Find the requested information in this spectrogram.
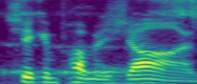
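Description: The phrase is said with an odd, affected pronunciation. The speaker sounds like he thinks he is better than others. The speaker calls it wrong. "he did say it in a weird way"

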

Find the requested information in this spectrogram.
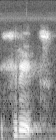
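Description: The first sound is said the general Flemish way. This is how most people in Flanders say it. "in Flanders, people would say Grit"

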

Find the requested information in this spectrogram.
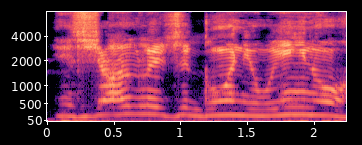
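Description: It is said like an Italian mobster.

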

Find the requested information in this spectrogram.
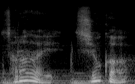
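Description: It sounds sarcastic and mean.

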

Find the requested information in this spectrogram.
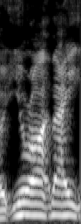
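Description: It is said in a London accent.

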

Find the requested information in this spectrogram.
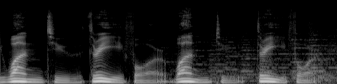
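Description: The stress falls on one and three.

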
